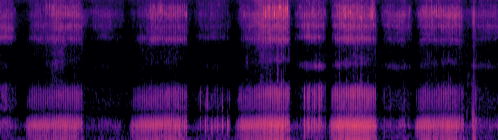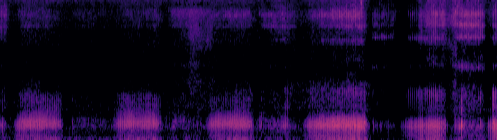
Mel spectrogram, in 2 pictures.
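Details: Domestic cat giving a long, low, throbbing purr in regular breath-paced bursts, some louder and some fainter, with brief quiet gaps and a short click-like sound near the middle.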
